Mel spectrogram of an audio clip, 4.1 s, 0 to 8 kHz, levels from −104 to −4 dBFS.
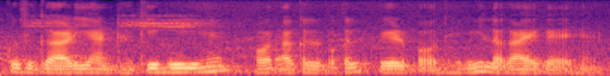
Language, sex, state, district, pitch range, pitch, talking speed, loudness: Hindi, male, Uttar Pradesh, Lucknow, 95-115 Hz, 100 Hz, 205 wpm, -21 LUFS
